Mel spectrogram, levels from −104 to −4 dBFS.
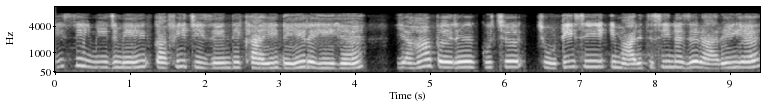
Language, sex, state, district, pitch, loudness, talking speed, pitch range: Hindi, female, Uttar Pradesh, Budaun, 275 Hz, -17 LUFS, 125 wpm, 250-290 Hz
